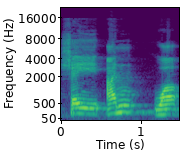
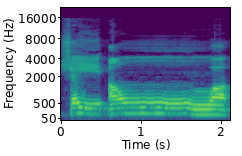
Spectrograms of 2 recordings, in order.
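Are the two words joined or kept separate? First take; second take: separate; joined. First: The n is said clearly before a separate wa. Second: The n merges nasally into the following wa. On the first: The speaker calls it wrong. "എന്ന സ്ഥലത്ത്" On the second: The speaker calls it right. "ചേർക്കുക, അതിനുശേഷം മണിക്കുക"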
